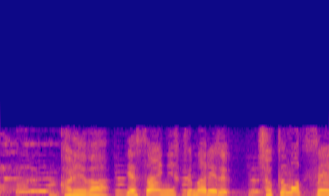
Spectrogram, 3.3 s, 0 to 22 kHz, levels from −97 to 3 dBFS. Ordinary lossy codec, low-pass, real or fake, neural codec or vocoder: none; none; fake; codec, 16 kHz, 2 kbps, FunCodec, trained on Chinese and English, 25 frames a second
